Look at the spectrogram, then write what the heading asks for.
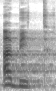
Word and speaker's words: habite: verbe il a changé le hcc ne se prononcent pas où habite tue ou gignac toulouse matin où ça veut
